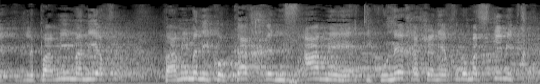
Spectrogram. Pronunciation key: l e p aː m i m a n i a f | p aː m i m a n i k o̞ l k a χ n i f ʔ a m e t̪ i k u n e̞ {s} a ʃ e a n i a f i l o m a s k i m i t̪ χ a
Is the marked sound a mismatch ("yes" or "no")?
yes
